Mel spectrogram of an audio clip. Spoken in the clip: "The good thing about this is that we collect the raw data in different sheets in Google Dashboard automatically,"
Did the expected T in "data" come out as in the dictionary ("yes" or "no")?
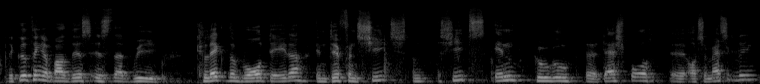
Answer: yes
